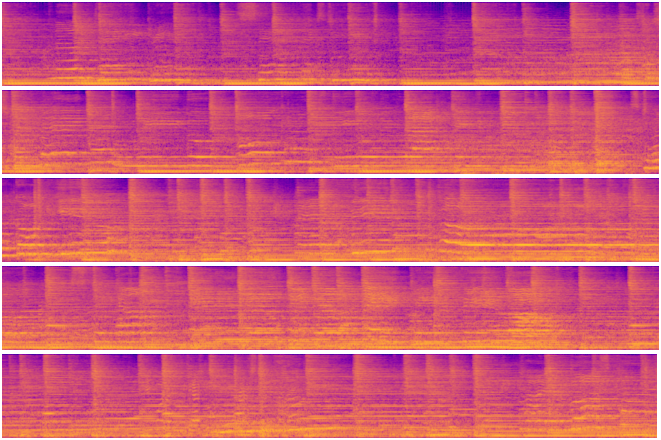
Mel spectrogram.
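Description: Live acoustic band song: a woman singing lead while strumming an acoustic guitar, with the band playing along.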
